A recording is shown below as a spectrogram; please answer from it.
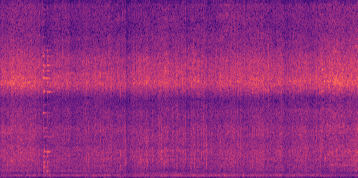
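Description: Whole okra fries in oil with a loud, steady, hissing sizzle that lasts throughout. Now and then a faint clink rises above it, and no one speaks.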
